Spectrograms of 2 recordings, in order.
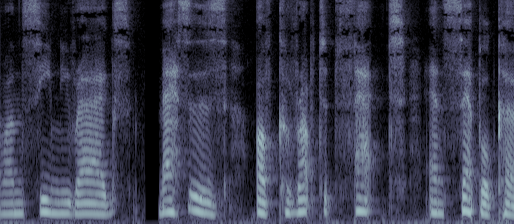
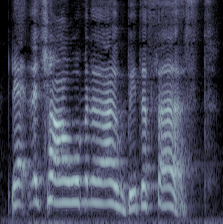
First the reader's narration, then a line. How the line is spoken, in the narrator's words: cried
